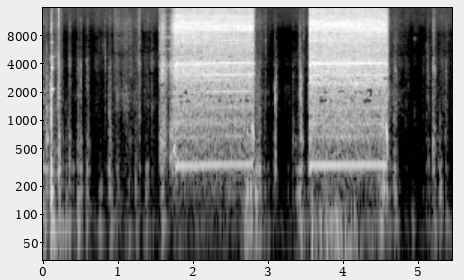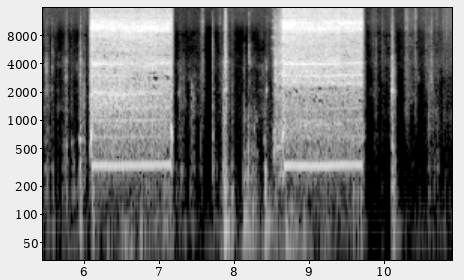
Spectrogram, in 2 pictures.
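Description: Cordless drill running in four short bursts of about a second each at a steady pitch, driving screws out of an electric motor's housing, with small clicks and rattles of handling between the bursts.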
